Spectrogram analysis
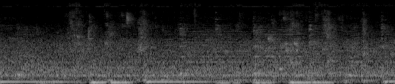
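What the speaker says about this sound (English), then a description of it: "I'll pour some of these juices." Slow-cooked pork juices poured from a pot, a soft continuous liquid trickle and drip with low burbling, fairly quiet and close, heard alone.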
